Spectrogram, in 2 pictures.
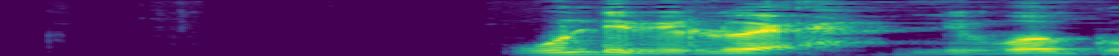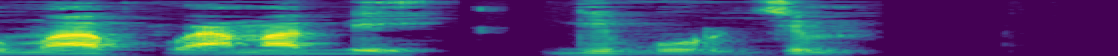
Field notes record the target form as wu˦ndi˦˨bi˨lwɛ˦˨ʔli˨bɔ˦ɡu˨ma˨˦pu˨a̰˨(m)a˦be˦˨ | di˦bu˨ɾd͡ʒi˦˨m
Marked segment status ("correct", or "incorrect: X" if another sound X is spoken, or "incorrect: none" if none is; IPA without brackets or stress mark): correct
